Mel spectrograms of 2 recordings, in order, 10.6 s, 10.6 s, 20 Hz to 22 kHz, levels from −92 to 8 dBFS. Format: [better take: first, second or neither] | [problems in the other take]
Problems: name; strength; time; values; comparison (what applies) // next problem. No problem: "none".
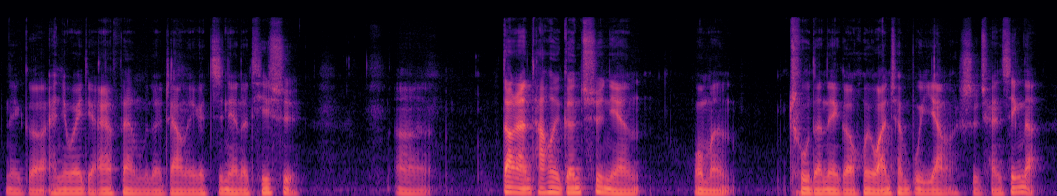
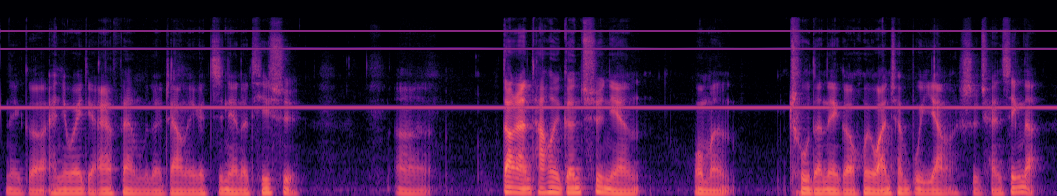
first | high-pitched whine; noticeable; throughout; 2.5 kHz, 10 dB below the speech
